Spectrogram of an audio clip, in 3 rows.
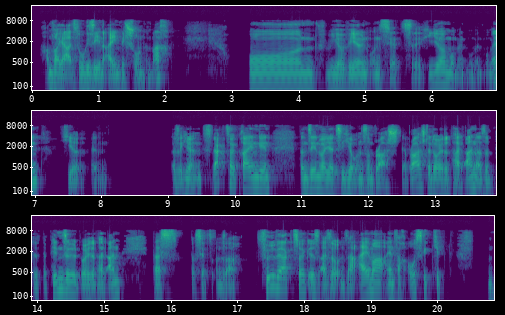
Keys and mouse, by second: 7.3 click.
